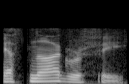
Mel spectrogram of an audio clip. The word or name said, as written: ethnography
